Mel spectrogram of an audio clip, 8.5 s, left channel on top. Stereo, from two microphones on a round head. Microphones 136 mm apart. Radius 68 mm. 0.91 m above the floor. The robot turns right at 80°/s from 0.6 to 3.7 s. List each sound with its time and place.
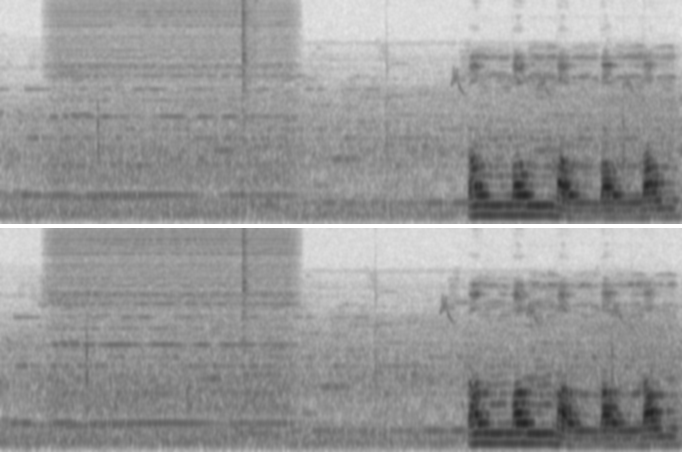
3.0 s a splash: 25° left (ahead or behind), 0.8 m; by 3.3 s 40° left (ahead or behind), 0.8 m
5.8 s singing: 15° left (ahead or behind), 0.5 m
